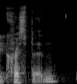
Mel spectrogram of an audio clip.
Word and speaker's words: Crispian: Except it's spelled Crispian. – Yes, it is. But they just say Crispin.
